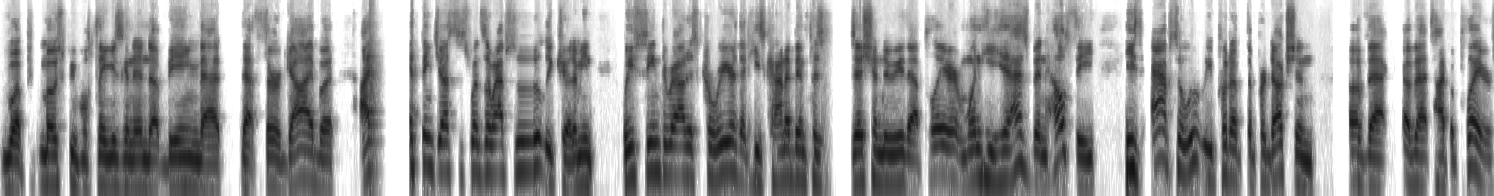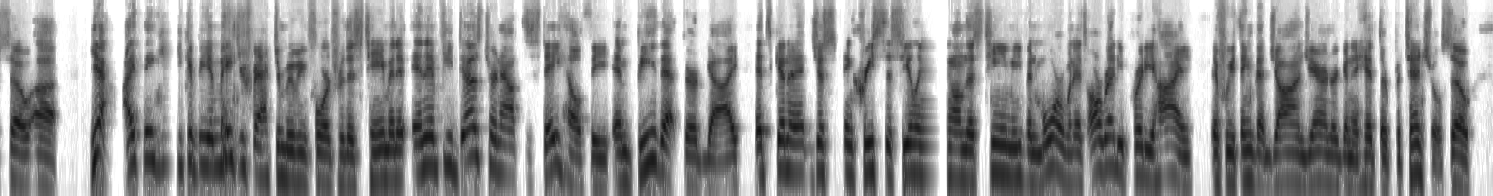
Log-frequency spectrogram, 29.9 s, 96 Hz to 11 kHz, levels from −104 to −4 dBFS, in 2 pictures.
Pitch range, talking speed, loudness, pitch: 135-180 Hz, 235 wpm, -21 LUFS, 150 Hz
